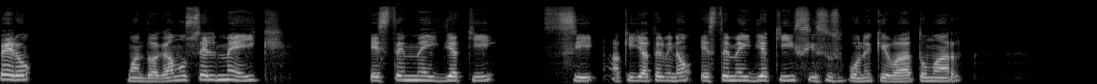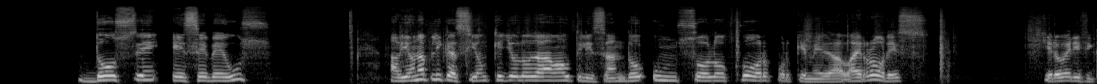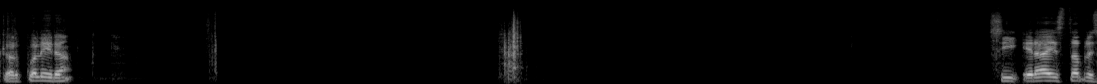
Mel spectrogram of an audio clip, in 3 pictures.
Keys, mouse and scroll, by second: 1.8-7.1 scroll down 1, 7.1-7.6 scroll up 2, 8.5 scroll up 1.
